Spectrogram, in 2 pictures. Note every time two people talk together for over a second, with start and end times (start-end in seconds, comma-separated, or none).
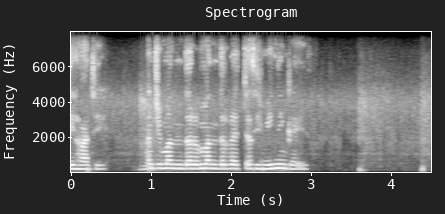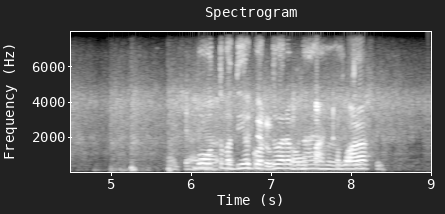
6.1-8.2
